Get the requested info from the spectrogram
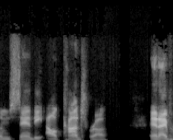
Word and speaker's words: Alcantara: And the pronunciation key on Baseball Reference is Alcantara. But I agree, people say it differently all the time.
